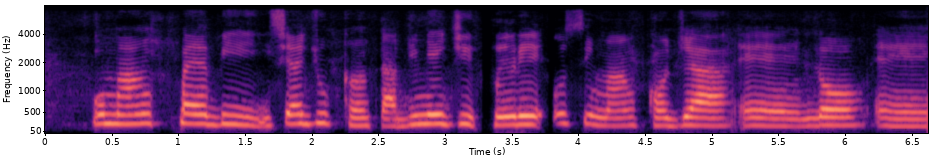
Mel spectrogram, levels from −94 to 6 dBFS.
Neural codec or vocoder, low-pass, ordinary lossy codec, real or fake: codec, 32 kHz, 1.9 kbps, SNAC; 7.2 kHz; none; fake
